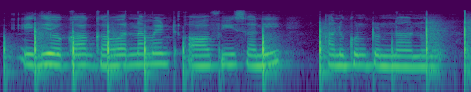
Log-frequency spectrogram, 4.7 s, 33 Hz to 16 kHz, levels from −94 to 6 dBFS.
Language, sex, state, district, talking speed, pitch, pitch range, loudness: Telugu, female, Andhra Pradesh, Annamaya, 75 wpm, 200 Hz, 195-210 Hz, -25 LUFS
